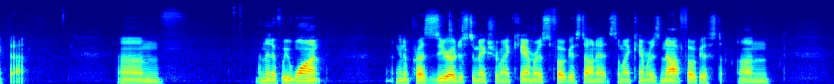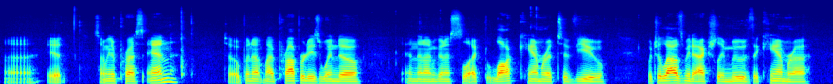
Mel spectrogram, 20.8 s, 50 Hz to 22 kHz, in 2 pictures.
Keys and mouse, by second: 2.9-4.7 drag, 5.6 KP_0, 12.6 n, 15.9-18.9 middle drag.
